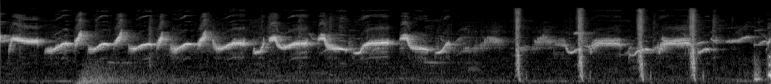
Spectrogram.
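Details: Hwamei singing a fighting song on a summer noon, Vietnam: rich, looping whistled phrases rising and dipping, delivered rapidly; a brief rustle early and several sharp clicks near the end.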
